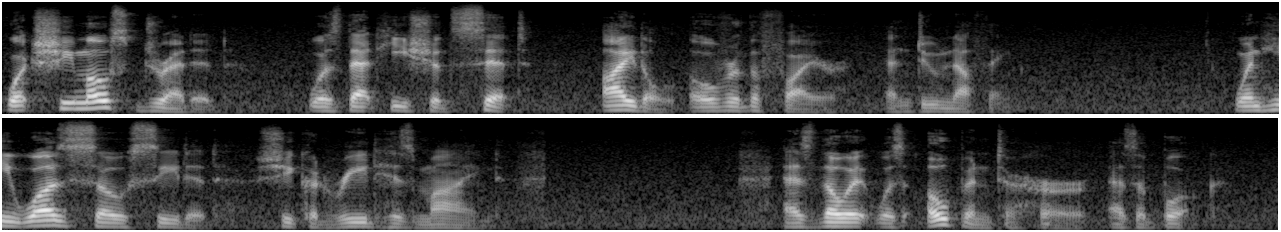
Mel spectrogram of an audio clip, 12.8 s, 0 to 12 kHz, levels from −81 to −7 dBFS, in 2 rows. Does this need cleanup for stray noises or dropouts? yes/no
no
